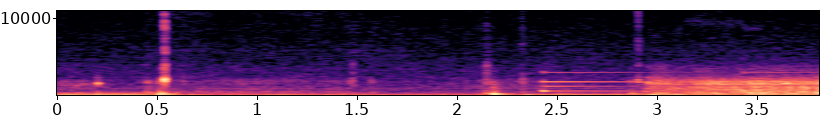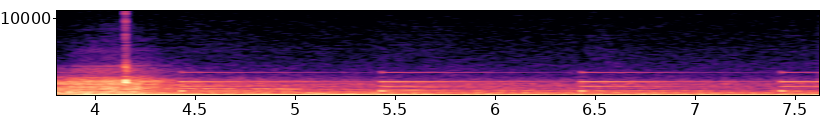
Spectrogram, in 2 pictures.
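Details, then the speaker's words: VW Jetta with a likely broken ignition lock cylinder, started once the immobilizer coil reads the key chip: short crank catches at once and settles to a steady, even idle, dash chime beeping; normal start. "so I did read the key or it is reading the key so now I can at least drive the vehicle"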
